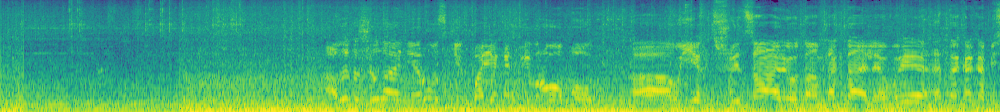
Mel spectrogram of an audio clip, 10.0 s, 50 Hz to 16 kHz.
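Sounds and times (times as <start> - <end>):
road noise rumble: 0.0 - 10.0
van engine drone: 0.0 - 10.0.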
